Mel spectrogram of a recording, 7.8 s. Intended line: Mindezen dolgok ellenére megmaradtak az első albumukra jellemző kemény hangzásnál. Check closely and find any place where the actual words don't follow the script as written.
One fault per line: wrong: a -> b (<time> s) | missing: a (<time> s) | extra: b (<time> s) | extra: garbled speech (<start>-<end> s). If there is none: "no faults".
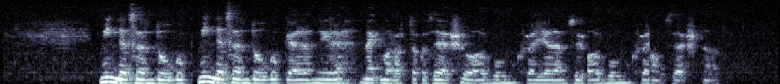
extra: mindezen dolgok (2.0 s)
wrong: kemény -> albumukra (5.9 s)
